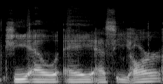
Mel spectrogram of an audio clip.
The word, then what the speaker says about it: Glaser: I believe it said Joe Glaser is how you pronounce that name. Glaser.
